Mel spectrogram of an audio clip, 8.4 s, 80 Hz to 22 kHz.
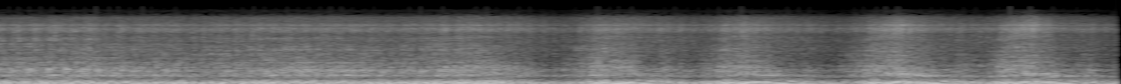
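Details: LS 5.3 V8 swapped Fox Mustang, first start after adding fuel to dry tank, 60 psi fuel pressure on one pump: deep even burble climbing cleanly with each throttle blip and settling back smoothly; running healthy.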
